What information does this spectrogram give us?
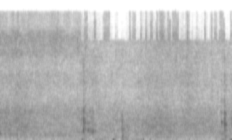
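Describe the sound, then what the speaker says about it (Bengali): Goat meat with onions is stir-fried in a pan, giving a steady close sizzle with a few sharp spatula clicks and scrapes breaking through, no talking. "এখন আমি মাংসটা ভালোভাবে নেড়ে চেড়ে ভেজে নিব।"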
